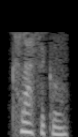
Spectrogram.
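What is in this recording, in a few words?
"classical", English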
